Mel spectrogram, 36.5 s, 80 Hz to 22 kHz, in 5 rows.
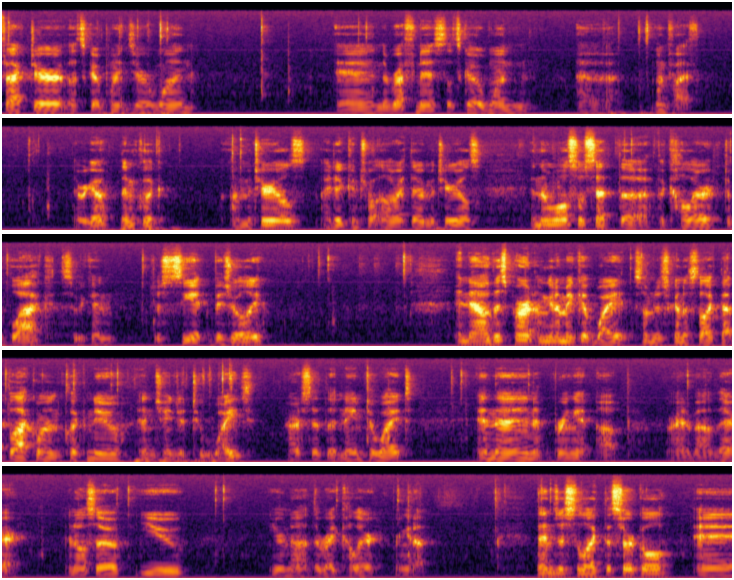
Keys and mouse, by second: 0.0-2.0 middle drag, 3.6-5.3 middle drag, 9.3 ctrl+l, 11.7 z, 13.7-14.9 drag.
